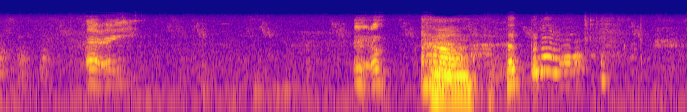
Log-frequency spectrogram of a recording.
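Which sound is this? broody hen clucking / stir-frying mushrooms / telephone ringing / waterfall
broody hen clucking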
